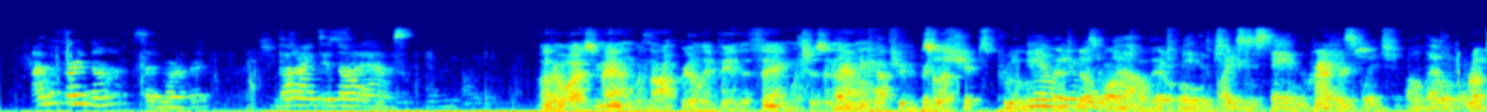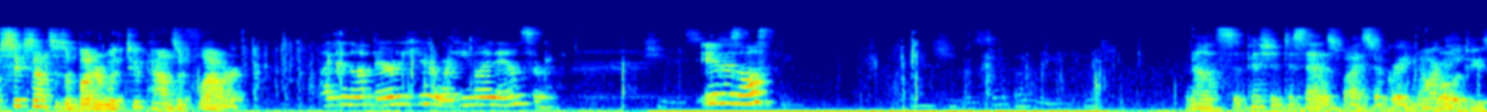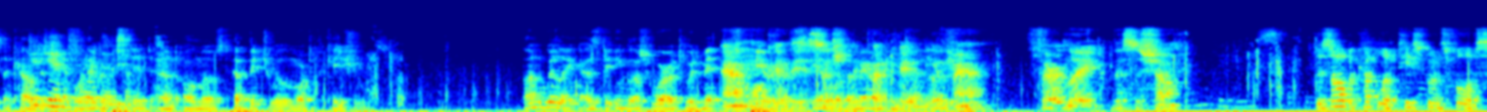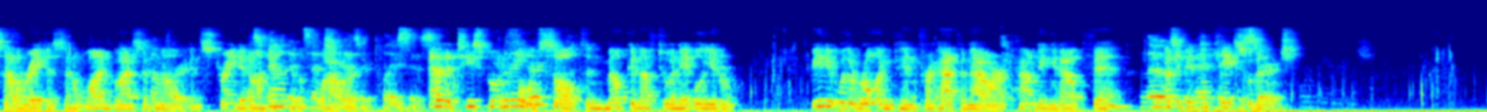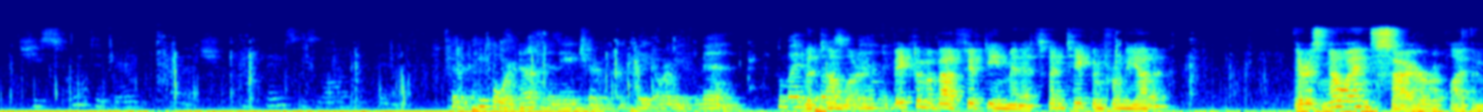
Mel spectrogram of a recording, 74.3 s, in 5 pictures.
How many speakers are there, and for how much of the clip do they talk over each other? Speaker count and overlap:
six, about 36%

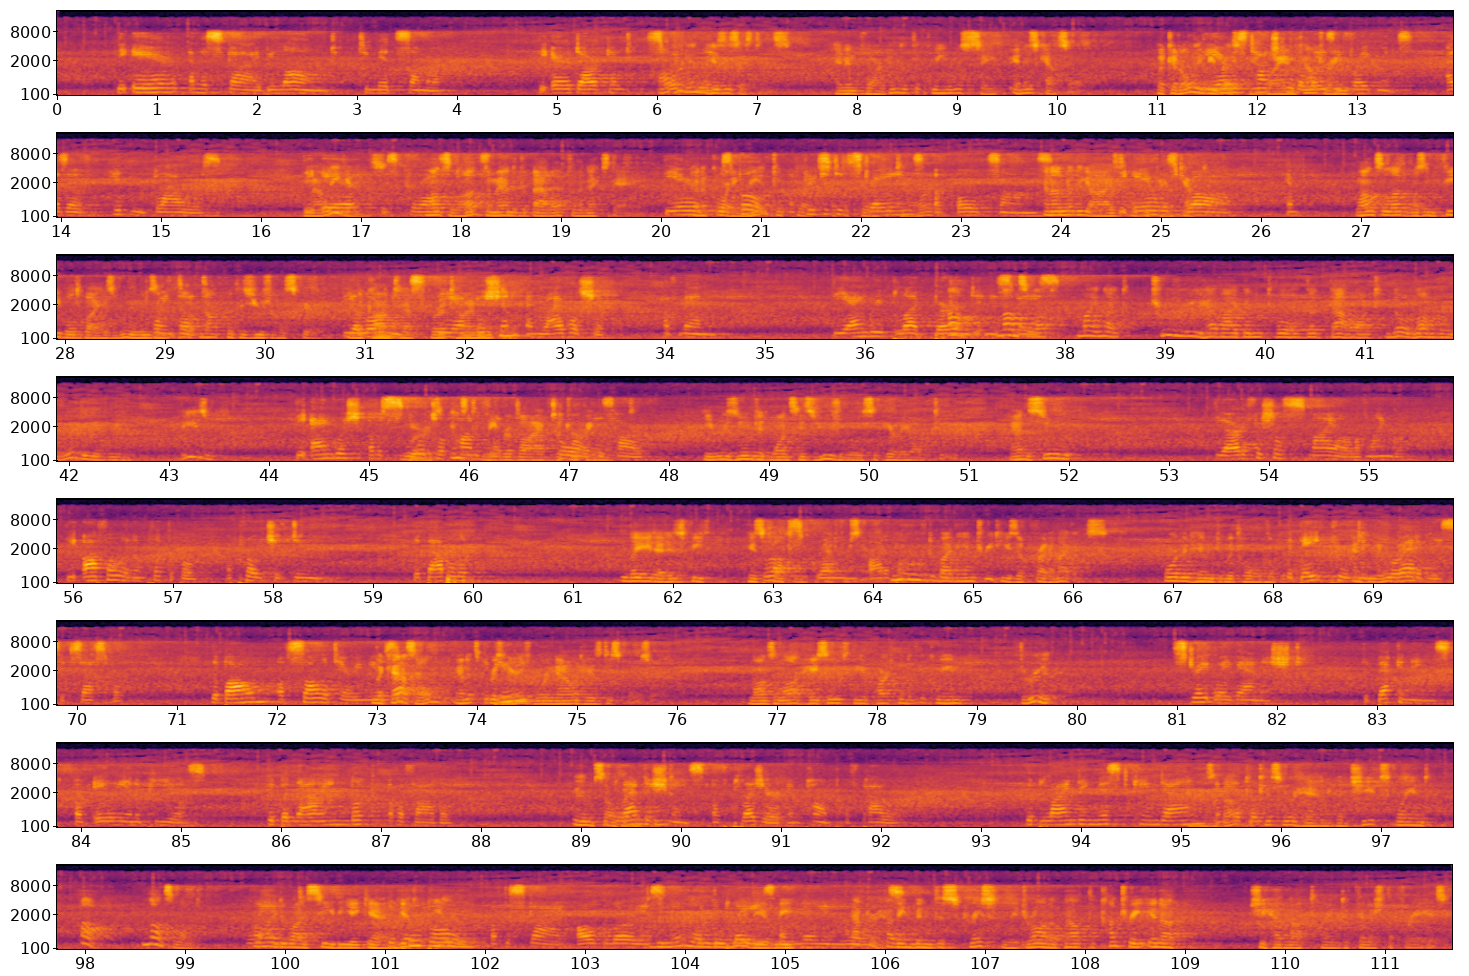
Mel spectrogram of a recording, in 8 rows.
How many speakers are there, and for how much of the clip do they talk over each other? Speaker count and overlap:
two, about 26%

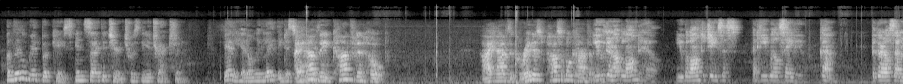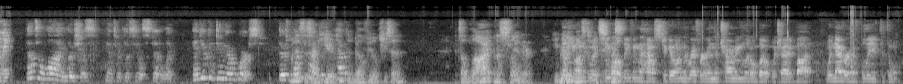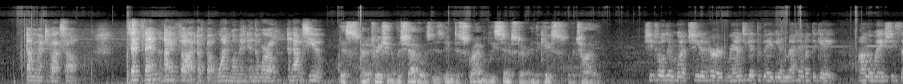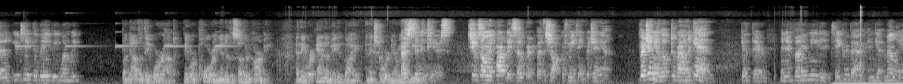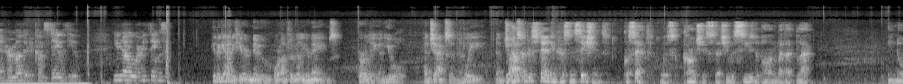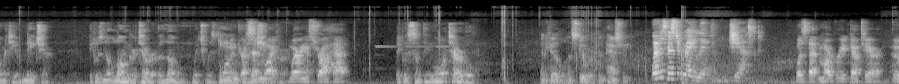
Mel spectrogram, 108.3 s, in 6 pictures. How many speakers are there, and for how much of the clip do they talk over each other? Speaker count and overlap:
ten, about 6%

